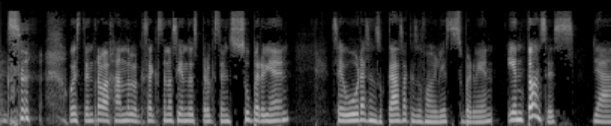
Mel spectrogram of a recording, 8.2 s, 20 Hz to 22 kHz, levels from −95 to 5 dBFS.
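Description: A faint hiss and roughness rides on the speech from start to finish, swelling on loud and bright sounds and disappearing in pauses. This is sample clock jitter: the converter's clock wanders by around a microsecond, so samples land slightly off time, leaving an error roughly 35 dB below the speech.

From 3.67 to 3.76 s, just after "que estén súper", a sound hangs on too long with a slight buzzy quality. This is a short stall from a late packet: the jitter buffer ran dry, and the receiver stretched the last sound for 69 ms until data arrived. Nothing was lost, but everything afterwards runs 69 ms later.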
